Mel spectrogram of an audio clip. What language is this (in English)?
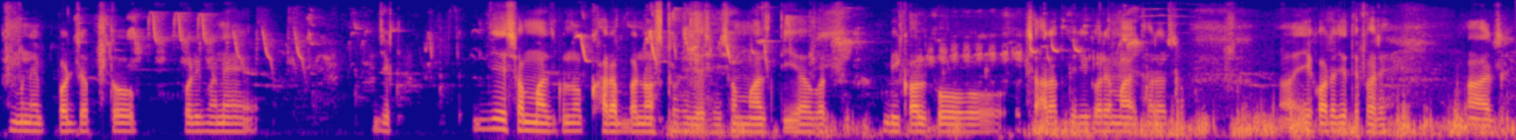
Bangla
